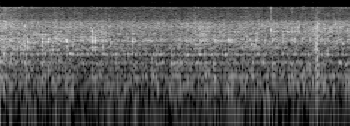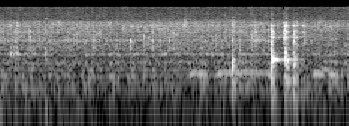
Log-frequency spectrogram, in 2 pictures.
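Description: Green garlic frying in a pan for Hyderabadi chicken dum biryani, a steady soft sizzle throughout with a few louder crackles and stirring clinks near the end.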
